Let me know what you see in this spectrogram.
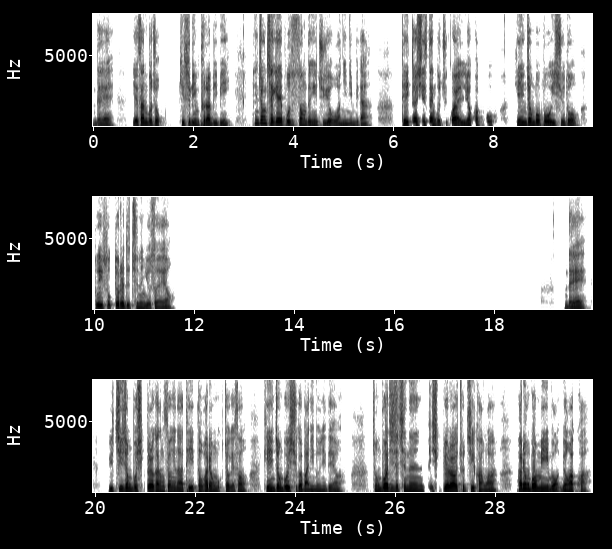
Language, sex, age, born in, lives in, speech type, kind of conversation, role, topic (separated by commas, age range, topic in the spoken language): Korean, male, 30-34, South Korea, Germany, read, expert-assistant, expert, 도시 인구 밀집에 관한 기사들이 많은데, 어떤 자료를 신뢰해야 할까요?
